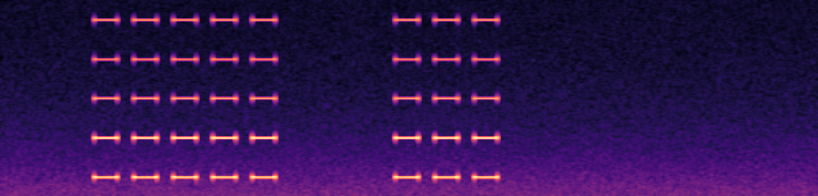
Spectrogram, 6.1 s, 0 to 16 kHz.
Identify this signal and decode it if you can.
Beep code, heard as beeps from a small speaker, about 1600 Hz. 5-3.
